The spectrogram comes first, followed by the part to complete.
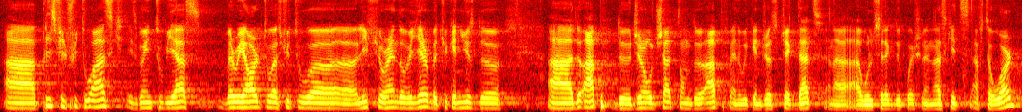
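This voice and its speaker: A man from France, moderating a conference panel in an upbeat, halting way with many fillers. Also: mid-range voice, steady tone, a bit bright. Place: conference stage in a large hall. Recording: long hall reverb.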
